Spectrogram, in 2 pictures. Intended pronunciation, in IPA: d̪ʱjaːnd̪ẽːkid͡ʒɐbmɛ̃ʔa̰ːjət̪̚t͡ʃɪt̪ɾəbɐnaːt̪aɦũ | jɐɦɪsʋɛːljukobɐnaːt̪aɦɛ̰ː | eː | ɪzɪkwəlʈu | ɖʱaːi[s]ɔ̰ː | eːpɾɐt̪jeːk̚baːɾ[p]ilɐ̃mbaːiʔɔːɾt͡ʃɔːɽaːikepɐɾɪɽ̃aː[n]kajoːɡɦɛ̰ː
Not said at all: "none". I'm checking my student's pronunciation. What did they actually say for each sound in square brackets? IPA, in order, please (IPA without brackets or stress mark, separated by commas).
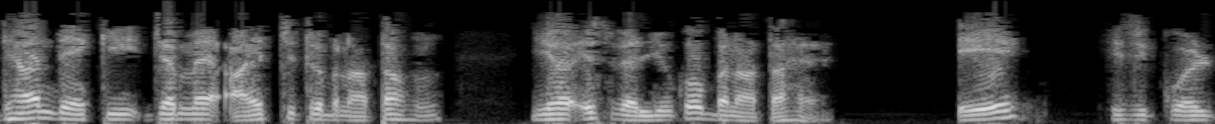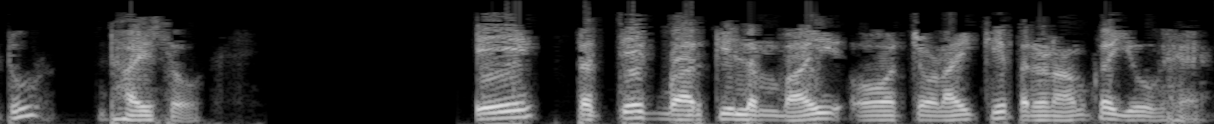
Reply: s, k, m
